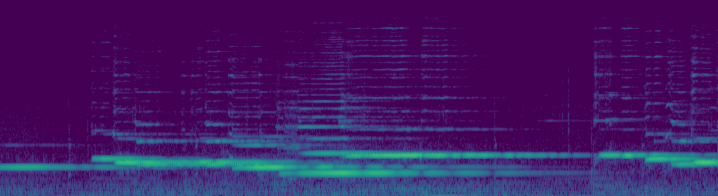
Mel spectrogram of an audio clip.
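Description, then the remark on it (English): A bell rings out several times, each strike leaving a clear, mid-pitched tone that hangs and overlaps with the next, shimmering softly as it fades, with no voices present. “Arthur Zajonc just spoke of finding the aesthetic and moral qualities in the sound of a bell.”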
